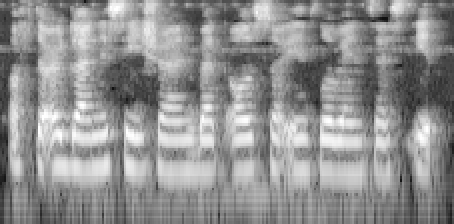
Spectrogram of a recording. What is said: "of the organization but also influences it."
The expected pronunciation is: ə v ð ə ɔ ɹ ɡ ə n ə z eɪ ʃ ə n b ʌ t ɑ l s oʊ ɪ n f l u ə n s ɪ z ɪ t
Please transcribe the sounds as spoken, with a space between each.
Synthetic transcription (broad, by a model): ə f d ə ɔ ɹ ɡ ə n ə s eɪ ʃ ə n b ʌ t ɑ l s oʊ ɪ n f l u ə n s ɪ s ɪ t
